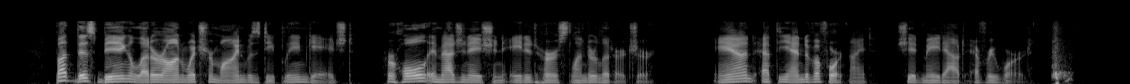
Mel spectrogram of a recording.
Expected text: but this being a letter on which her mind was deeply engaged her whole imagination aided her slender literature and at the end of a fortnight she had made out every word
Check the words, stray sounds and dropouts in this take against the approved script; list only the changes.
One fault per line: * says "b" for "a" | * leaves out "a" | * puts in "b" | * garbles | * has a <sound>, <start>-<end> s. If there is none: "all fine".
* has a whoosh, 10.5-10.7 s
